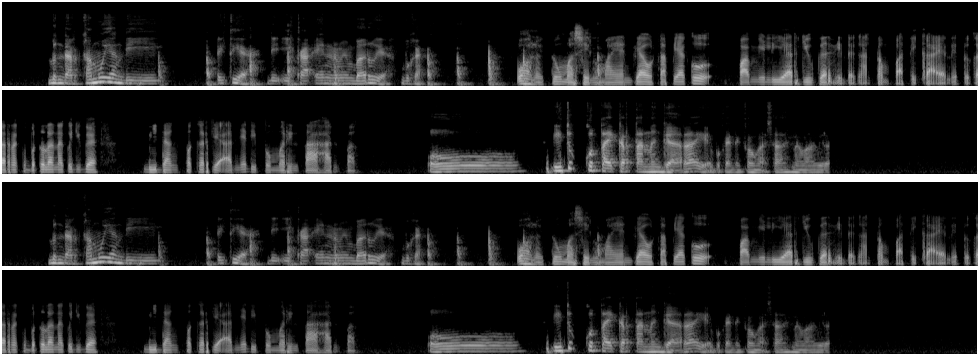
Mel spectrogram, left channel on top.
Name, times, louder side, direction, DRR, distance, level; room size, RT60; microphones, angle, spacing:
voice 1, 0.5-1.6 2.1-4.2 14.0-15.0 15.3-18.0, left 3 dB, 30° left, 0.5 m, -28 dB
sound 1, 0.9-1.0 1.6-1.7 2.0-3.0 3.3-3.5 4.3-5.4 6.0-6.1, left 5 dB, 70° left, 0.7 m, -35 dB
voice 2, 5.1-7.1 7.4-10.7 11.2-13.3 15.2-15.3, left 3 dB, 50° left, 2.3 m, -28 dB
head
